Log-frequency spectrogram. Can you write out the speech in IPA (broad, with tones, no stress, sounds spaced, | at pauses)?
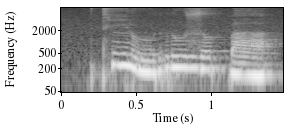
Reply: tʰ ĩ˦ ɾ uː˨ r u˦ z ʊ˦ k͡p a˨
